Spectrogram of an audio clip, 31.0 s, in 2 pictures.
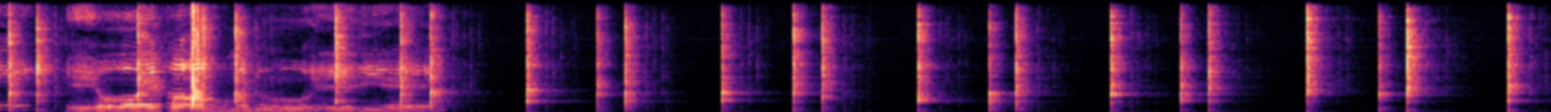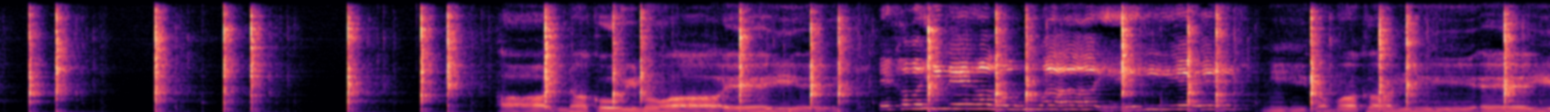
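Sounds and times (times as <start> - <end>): gourd drum beating: 0.0 - 4.4.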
